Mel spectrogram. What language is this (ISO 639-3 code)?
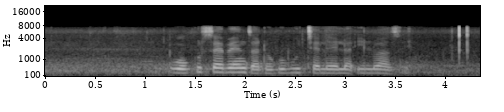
nbl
